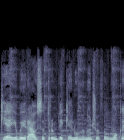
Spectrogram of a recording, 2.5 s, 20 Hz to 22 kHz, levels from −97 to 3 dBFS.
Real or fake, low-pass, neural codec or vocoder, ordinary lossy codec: real; 14.4 kHz; none; MP3, 96 kbps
